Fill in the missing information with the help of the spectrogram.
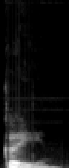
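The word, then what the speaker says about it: Cayenne: इसकी जो कैपिटल है वो कन है। क्या है? कईन। स्पेलिंग है इसकी सी ए वाई E double N ई। ठीक है? कैन पढ़ सकते हैं।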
